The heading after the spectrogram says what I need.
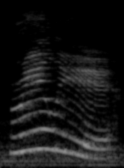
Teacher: We just, we just start at low pitch and raise our voice.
